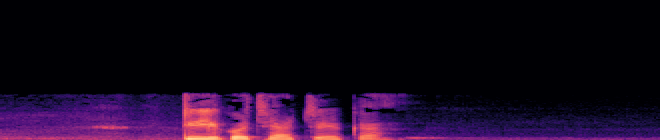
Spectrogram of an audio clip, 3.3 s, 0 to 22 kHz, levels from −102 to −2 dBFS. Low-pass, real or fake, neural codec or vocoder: 7.2 kHz; real; none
